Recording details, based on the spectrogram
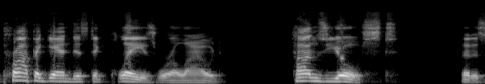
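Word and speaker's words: Johst: Hans Yoast, that is spelled jo failed Nazi playwright said that whenever he heard the word culture, he reached for his revolver.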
